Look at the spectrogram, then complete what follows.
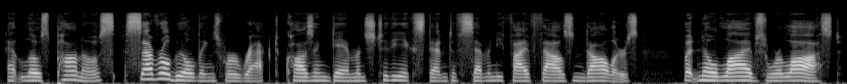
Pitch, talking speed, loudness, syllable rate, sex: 175 Hz, 155 wpm, -19 LUFS, 4.9 syllables/s, female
